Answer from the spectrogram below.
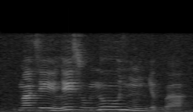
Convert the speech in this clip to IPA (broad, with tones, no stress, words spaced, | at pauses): bã˦zeː˦˨ le˦zu˧noː˦ ɲũ˦˨ɲɛ˨ɡʷa˨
